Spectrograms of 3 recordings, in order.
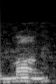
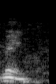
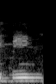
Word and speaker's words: Meng: The Chinese say Meng, not Ming. Now in the US, if you say Ming, that's fine, but the pronunciation in Chinese is Meng.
